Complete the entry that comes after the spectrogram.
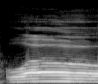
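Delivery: loud, drawn-out wow of astonishment; amazed whoa. Retold or imitated. Friend retelling his reaction to the video, amazed. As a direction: let it swell, long and loud, in re-enacted amazement.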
